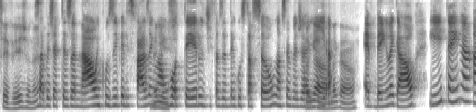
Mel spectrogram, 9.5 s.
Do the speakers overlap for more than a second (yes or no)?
no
